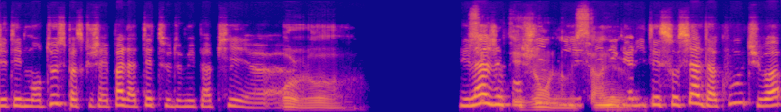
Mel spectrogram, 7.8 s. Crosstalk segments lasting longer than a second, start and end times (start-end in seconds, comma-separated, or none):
4.7-6.3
